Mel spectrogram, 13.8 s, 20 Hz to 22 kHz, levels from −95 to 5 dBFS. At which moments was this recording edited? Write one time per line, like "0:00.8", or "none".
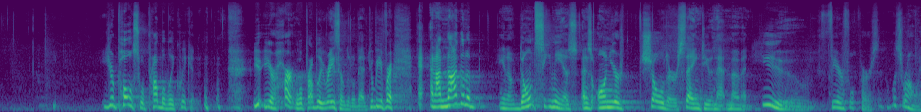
0:03.0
